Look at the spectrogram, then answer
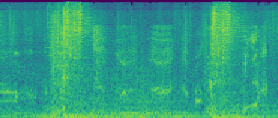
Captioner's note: thunder rumbling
